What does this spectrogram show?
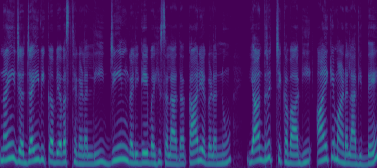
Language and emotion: Kannada, neutral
